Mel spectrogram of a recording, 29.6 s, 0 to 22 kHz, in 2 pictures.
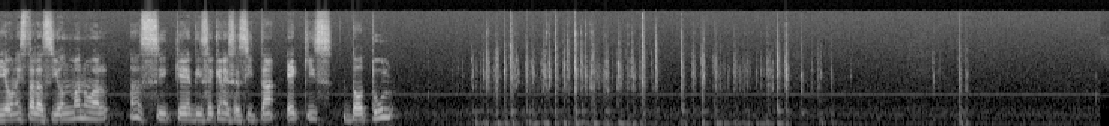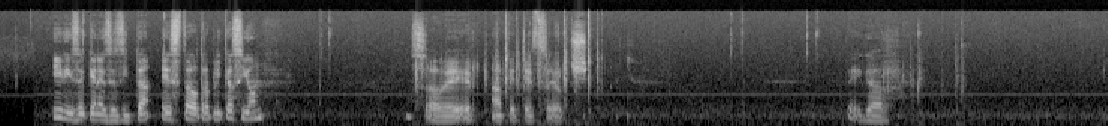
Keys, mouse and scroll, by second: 0.0-5.7 scroll down 1, 5.7 scroll down 1, 6.7-11.4 typing, 15.2 click, 17.0 right click, 17.8 click, 19.1 click, 21.5-23.0 typing, 24.6-25.6 right drag, 25.6 click, 26.9 Right, 27.5 Return.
